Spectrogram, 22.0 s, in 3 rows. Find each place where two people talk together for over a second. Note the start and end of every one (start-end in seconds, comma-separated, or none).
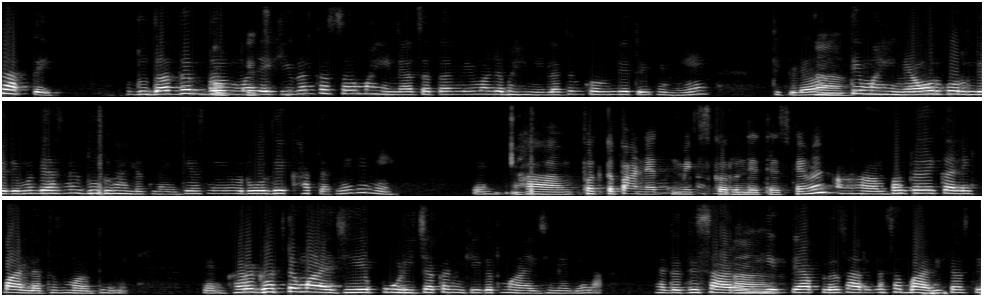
none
